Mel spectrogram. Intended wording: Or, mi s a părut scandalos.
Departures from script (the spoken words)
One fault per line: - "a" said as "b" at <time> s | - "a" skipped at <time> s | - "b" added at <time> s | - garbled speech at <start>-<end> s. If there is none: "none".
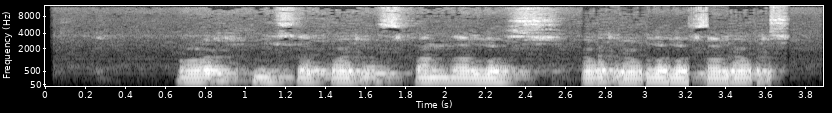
- garbled speech at 2.7-3.7 s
